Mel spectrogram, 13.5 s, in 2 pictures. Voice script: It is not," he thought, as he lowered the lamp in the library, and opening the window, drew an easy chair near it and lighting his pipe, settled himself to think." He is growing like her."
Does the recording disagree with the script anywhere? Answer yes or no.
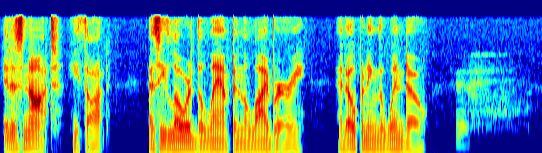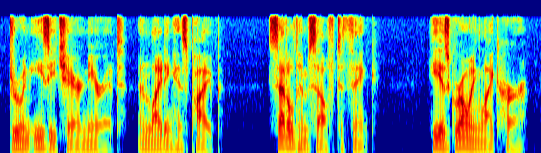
no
